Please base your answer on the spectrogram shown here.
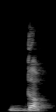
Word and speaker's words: dent: donc le son U ensuite le son 2 et le son 1 qui s'écrit ent celui-là aussi à une lettre muette qui est la lettre T alors on peut utiliser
